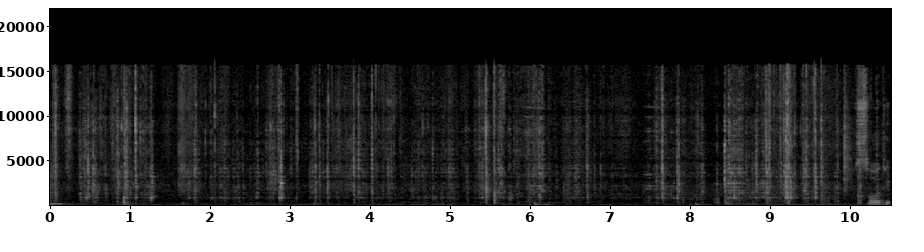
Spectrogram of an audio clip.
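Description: Gloved hands handling cables and parts inside a wooden motor box: scattered light clicks and taps with soft rustling, over a faint steady low hum.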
